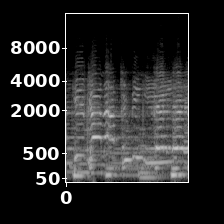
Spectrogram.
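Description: A 78 rpm record playing a mid-1950s rock-and-roll pop recording with orchestra: a lead melody line bends in pitch over a bouncing bass line.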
